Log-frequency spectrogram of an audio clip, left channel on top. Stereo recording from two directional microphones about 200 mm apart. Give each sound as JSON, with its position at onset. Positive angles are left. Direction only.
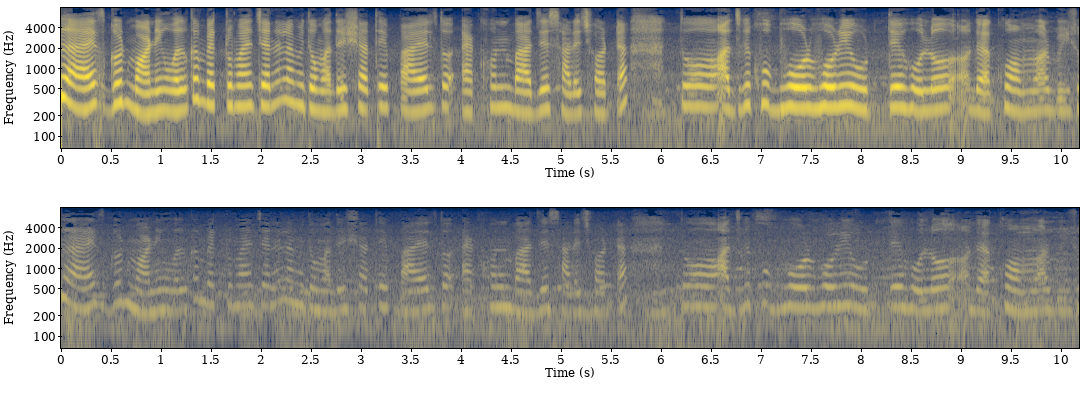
{"t": 0.0, "sound": "speech", "side_deg": 50}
